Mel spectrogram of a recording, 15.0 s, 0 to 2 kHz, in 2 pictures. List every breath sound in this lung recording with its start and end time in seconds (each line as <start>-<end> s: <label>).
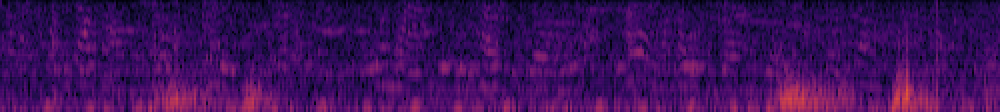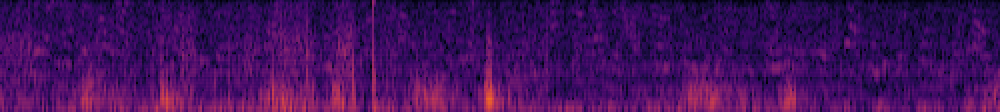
1.10-1.80 s: inhalation
1.81-2.25 s: exhalation
5.87-6.59 s: inhalation
6.66-7.10 s: exhalation
8.06-8.48 s: inhalation
8.73-9.05 s: exhalation
9.48-9.89 s: inhalation
9.97-10.25 s: exhalation
12.67-13.24 s: inhalation
13.42-13.84 s: exhalation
